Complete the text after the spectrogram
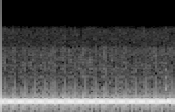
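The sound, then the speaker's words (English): A steady, loud electronic phone tone drones for nearly two seconds, the ringback heard while an outgoing call rings, with no voices over it. “I think we need to try to call Joel and see if he wants to help us out with this one”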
